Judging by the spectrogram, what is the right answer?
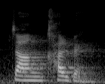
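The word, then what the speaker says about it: Jean Calvin: 그 다음에 이제 프랑스 말로 칼뱅이라고 그러는데, 짱 칼뱅. 그 영어식 발음은 이제 존 칼빈이라고 그러죠?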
